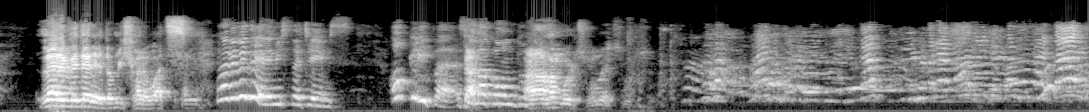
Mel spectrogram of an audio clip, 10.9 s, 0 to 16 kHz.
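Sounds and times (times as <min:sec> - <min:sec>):
speech: 0:00.4 - 0:06.5
children playing noisily in a street: 0:06.7 - 0:10.8.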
